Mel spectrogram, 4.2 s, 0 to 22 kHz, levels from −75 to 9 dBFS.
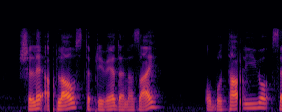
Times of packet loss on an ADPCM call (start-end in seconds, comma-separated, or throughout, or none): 0.74-0.84, 3.56-3.67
